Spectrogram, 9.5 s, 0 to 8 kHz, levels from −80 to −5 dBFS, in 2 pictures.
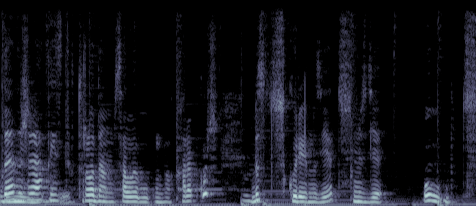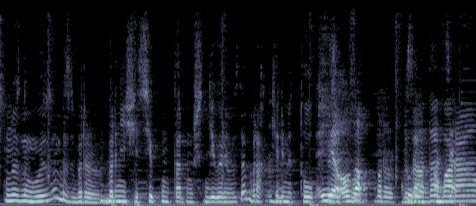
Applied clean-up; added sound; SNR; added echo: none; none; none; none.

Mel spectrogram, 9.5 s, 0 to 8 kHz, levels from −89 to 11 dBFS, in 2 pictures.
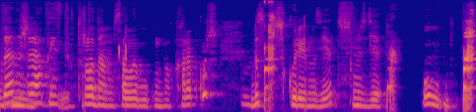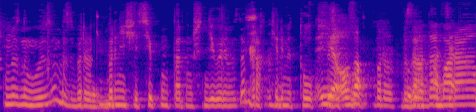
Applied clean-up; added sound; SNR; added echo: neural mask model Resemble Enhance denoiser.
